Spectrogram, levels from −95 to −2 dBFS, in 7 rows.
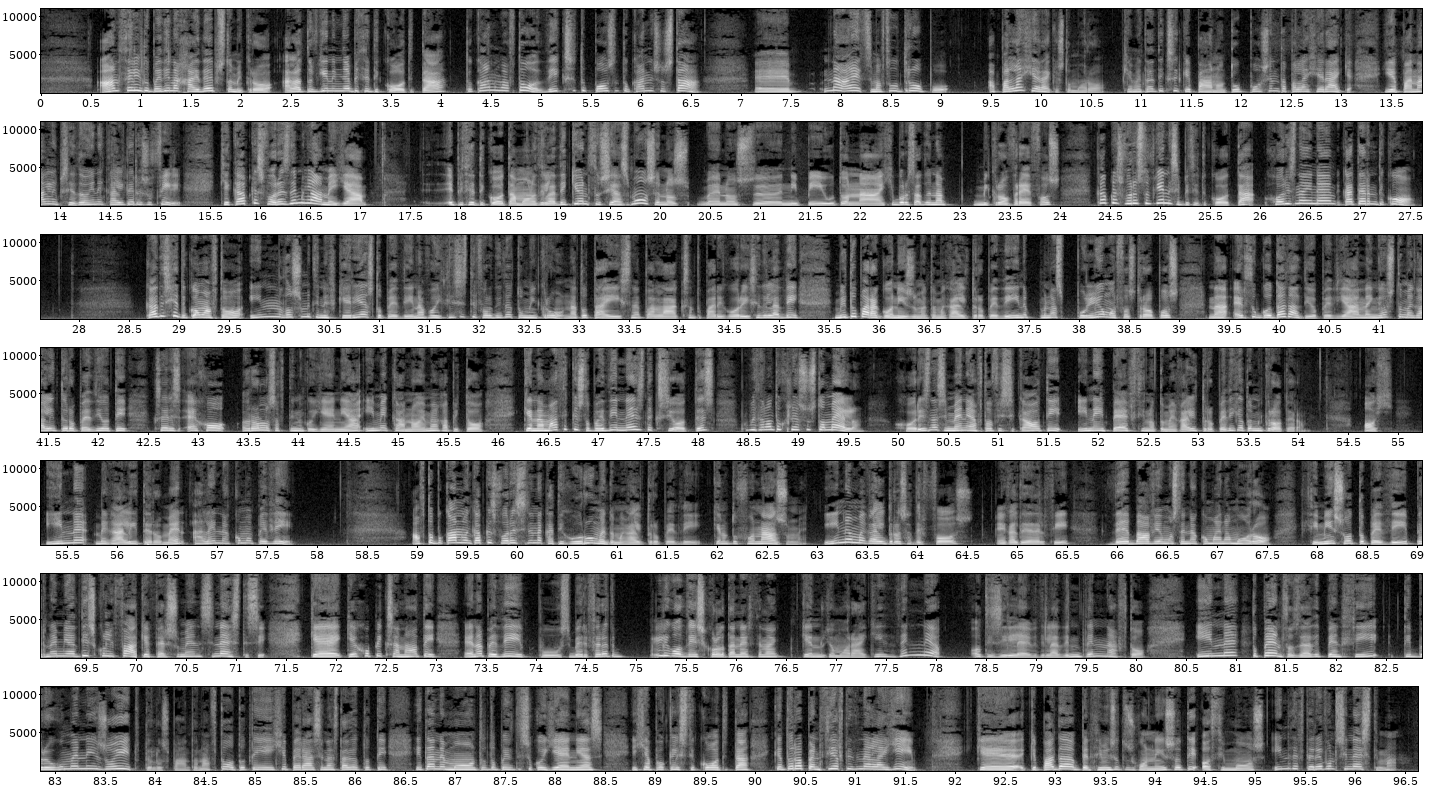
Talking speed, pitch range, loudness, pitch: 185 wpm, 210-295 Hz, -19 LUFS, 245 Hz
